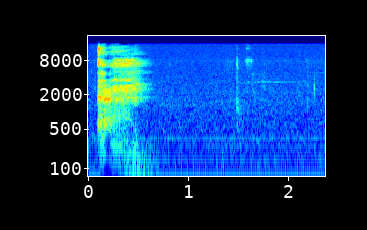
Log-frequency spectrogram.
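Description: A man clearing his throat once, briefly, right at the start, followed by a low steady room hum with a faint click.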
